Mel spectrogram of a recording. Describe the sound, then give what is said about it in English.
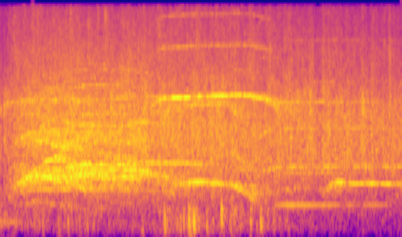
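Audience applause welcoming Pete Seeger, dense clapping from a crowd that swells within the first second and then holds steady, easing slightly toward the end. “And so we want to give a big hand, a rousing welcome for Pete Seeger.”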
